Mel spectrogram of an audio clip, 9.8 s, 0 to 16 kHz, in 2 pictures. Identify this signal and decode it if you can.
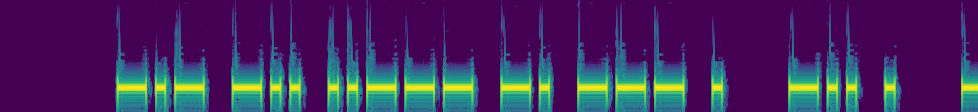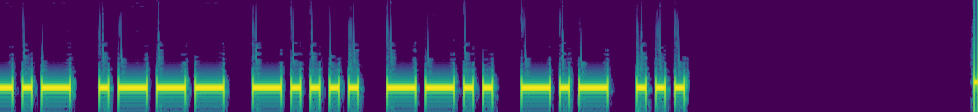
Morse code, heard as a keyed tone, about 25 wpm, 700 Hz. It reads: KD2NOE DE KJ6ZKS
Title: USA Callsign DE Callsign - 6 Characters - 25wpm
